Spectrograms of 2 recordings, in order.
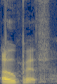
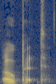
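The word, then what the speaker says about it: Opeth: name of the band opth for years but apparently it's opit the th is a hard T sound where they from Sweden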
